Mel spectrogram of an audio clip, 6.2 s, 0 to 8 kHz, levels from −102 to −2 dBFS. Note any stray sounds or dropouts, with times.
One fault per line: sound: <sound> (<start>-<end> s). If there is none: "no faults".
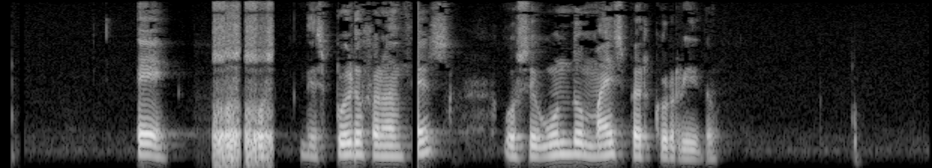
sound: laugh (1.4-1.8 s)
sound: dropout (2.7-2.8 s)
